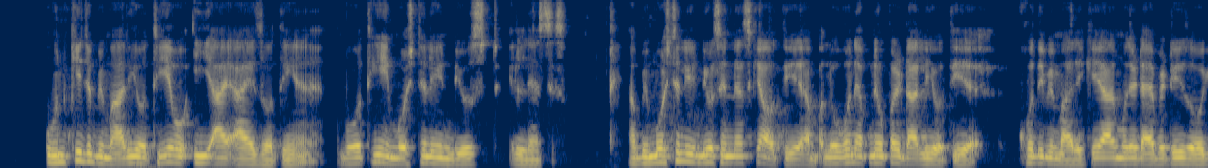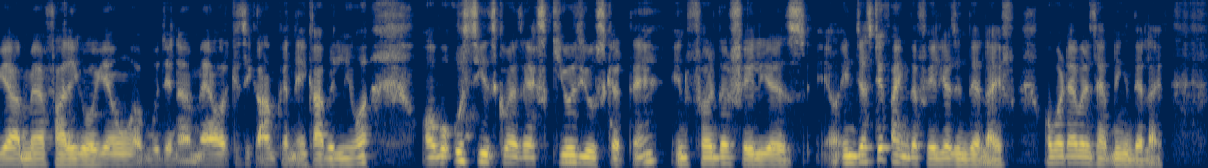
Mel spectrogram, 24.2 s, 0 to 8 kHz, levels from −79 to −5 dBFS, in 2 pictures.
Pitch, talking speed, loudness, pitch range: 100 Hz, 210 wpm, -23 LUFS, 90-115 Hz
